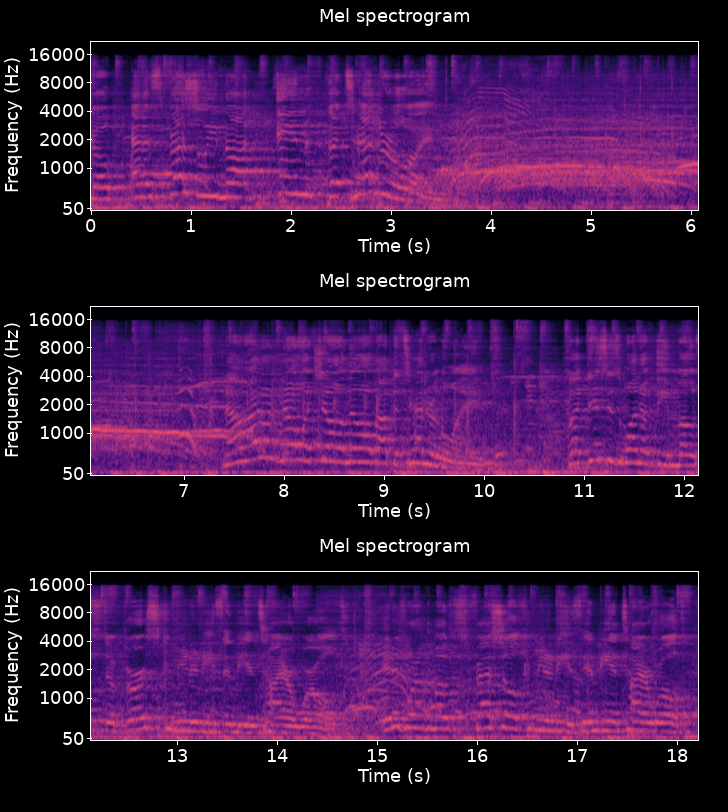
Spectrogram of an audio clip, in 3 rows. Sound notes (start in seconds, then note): 2.9 cheers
